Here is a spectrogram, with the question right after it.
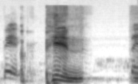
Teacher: In many places, the word pin and pen are said the same way. They just say pin for both.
